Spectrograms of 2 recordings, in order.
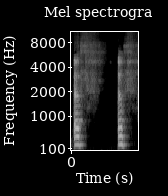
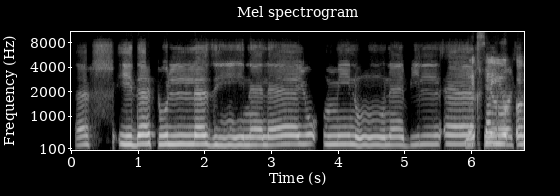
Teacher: اعتني بالسواكن حبيبة القلب، لا نقول أفئدة فنقطع الصوت الفائي كما يعامل الحرف الشديد، فللحرف رخو فيه جريان تام للصوت، وهذا لن يكون دون أن تضعف اعتمادك، بل أف أف نضعف فيجري الصوت طواعية.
